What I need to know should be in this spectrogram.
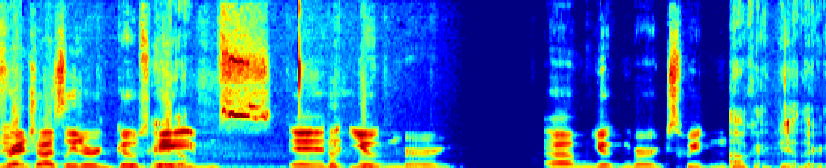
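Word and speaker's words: Göteborg: I thought you were gonna say Gothenburg. I was like, oh no, don't do it.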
